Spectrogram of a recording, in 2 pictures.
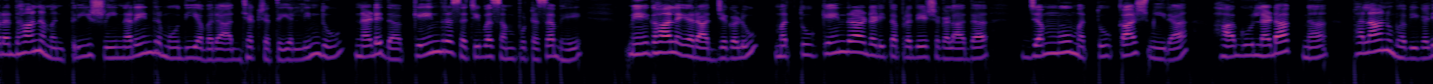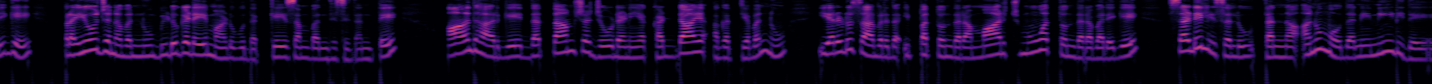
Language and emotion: Kannada, neutral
